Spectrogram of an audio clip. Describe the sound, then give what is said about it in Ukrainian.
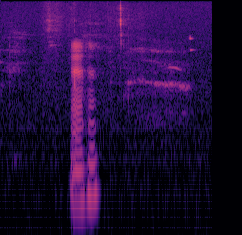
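A single short cat meow, quick and fairly loud with a slight two-part wobble, rising out of a quiet background hiss before fading to silence. “Неправдиво або несправедливо описати особу цього пана котика.”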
